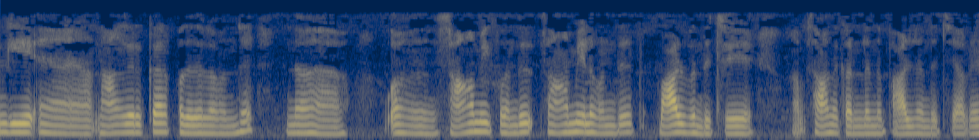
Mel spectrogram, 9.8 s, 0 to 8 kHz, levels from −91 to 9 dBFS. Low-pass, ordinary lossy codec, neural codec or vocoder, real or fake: 7.2 kHz; MP3, 24 kbps; none; real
